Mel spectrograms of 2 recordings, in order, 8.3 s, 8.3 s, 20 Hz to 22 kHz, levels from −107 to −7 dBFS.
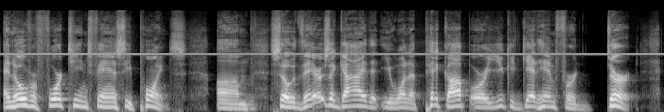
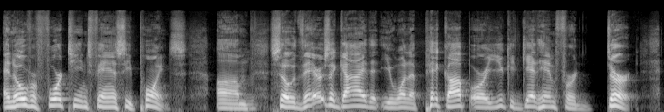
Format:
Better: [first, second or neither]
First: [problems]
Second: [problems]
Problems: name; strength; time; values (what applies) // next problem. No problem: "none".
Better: second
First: high-pitched whine; noticeable; throughout; 3.5 kHz, 15 dB below the speech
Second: none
